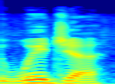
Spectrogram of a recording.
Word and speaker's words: Ouija: Well, like the Ouija board.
